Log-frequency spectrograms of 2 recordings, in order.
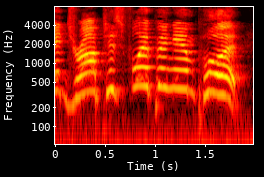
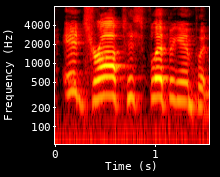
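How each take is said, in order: First: Mock outrage shout. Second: Said in the usual way. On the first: Real, not acted. Egg flip drops.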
